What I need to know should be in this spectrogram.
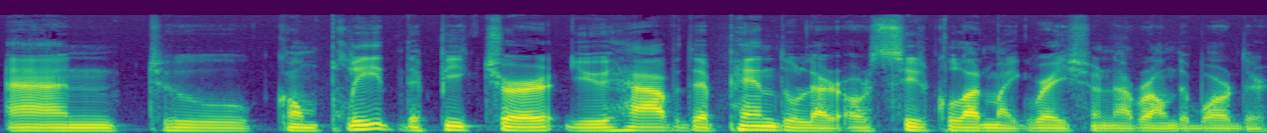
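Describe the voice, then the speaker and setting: With a Spanish accent and very deep, low pitch, a man speaks at a fairly slow pace with ordinary pitch variation and hardly any pauses, recorded dry and close with no echo over a quiet background. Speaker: government official. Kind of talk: interview.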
